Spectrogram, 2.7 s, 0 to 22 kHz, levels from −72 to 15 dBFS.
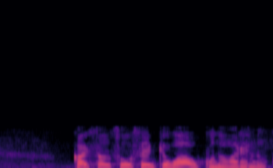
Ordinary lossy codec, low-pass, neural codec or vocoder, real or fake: none; 5.4 kHz; codec, 44.1 kHz, 7.8 kbps, Pupu-Codec; fake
